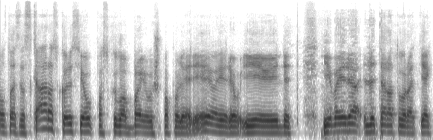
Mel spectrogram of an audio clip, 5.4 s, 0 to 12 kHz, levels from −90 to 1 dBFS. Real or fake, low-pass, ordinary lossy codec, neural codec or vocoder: real; 10.8 kHz; Opus, 16 kbps; none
